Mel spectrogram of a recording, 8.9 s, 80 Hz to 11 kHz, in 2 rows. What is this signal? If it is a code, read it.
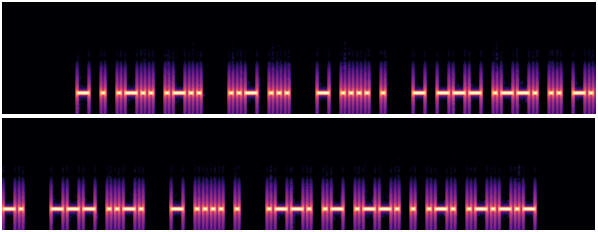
Morse code, heard as a keyed tone, about 40 wpm, 700 Hz. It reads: TELL US THE TOPIC OF THE PAPER.
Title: Sentences from Top 1200 Words 40wpm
